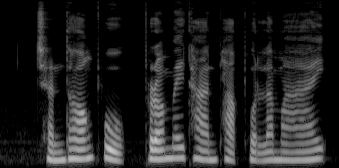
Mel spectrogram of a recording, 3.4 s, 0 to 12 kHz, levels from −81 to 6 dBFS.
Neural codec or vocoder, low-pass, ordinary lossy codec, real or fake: none; none; none; real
